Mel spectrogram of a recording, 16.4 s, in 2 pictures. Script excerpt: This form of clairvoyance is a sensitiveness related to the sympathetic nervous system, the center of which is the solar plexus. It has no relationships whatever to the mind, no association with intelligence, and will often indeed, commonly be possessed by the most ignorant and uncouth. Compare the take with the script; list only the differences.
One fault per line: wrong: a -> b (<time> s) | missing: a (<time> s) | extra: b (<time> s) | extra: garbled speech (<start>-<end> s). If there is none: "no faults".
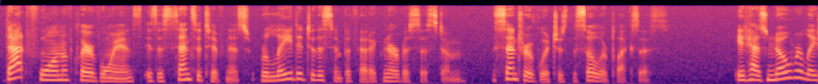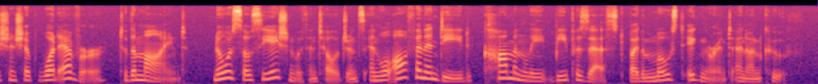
wrong: This -> That (0.0 s)
wrong: relationships -> relationship (7.9 s)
